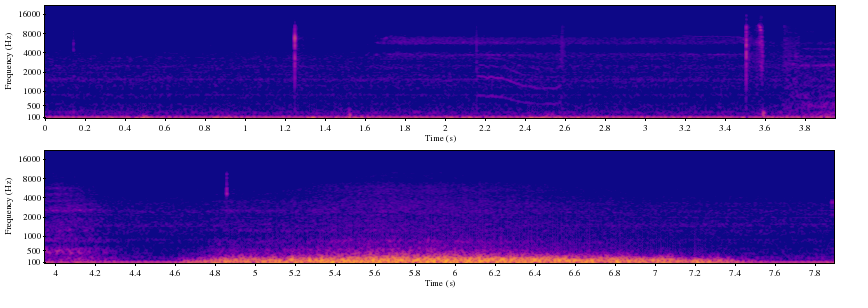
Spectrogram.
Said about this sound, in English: turning on my vape pen right now. There we go.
